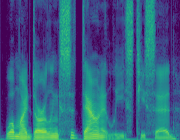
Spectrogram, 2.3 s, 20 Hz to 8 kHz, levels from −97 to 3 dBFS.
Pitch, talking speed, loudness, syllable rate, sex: 95 Hz, 240 wpm, -19 LUFS, 4.8 syllables/s, male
